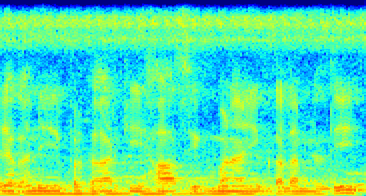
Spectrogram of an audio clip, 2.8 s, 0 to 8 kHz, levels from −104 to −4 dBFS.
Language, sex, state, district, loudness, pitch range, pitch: Garhwali, male, Uttarakhand, Tehri Garhwal, -27 LUFS, 105-110 Hz, 105 Hz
